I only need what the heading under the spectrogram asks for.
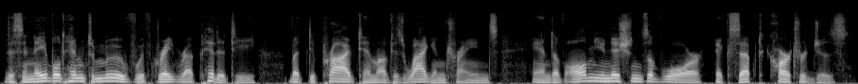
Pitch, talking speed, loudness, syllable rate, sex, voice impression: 115 Hz, 160 wpm, -19 LUFS, 4.7 syllables/s, male, very masculine, very adult-like, middle-aged, very thick, tensed, powerful, slightly bright, slightly soft, clear, very fluent, very cool, very intellectual, refreshing, very sincere, very calm, very mature, friendly, reassuring, unique, slightly elegant, wild, slightly sweet, slightly lively, kind, slightly modest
